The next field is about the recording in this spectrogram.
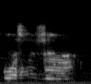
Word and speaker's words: force majeure: Yeah, I mean, I think that you know, honestly, it's pronounced force majeure,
